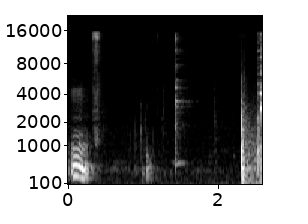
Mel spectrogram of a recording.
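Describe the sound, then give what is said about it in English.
Glass clinks while water is fetched: a few bright, ringing taps spaced apart, the last one sharpest and loudest, after a short murmured vocal sound at the start. “Let me get some water.”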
